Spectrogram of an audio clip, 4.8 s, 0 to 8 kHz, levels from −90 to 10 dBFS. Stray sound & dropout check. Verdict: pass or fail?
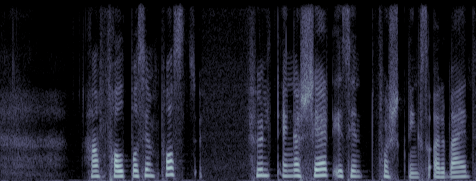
pass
